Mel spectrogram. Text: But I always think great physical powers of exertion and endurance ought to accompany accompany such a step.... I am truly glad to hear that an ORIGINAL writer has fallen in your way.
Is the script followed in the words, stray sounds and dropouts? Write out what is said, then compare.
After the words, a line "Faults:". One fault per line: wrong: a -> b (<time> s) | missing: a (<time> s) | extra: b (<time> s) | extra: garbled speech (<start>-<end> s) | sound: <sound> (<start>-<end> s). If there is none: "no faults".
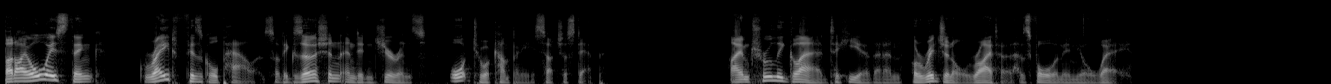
But I always think great physical powers of exertion and endurance ought to accompany such a step.... I am truly glad to hear that an ORIGINAL writer has fallen in your way.
Faults:
missing: accompany (5.3 s)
